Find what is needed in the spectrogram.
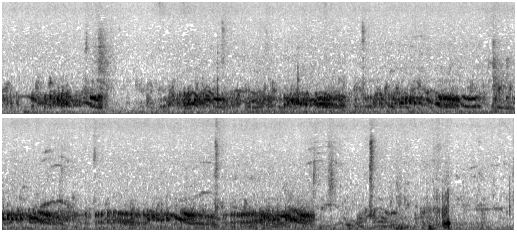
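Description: Domestic pigeon cooing over and over in a low, warbling run with only brief pauses, stopping about twelve seconds in: a courting pigeon's display coo as it puffs up and turns with its tail fanned.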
